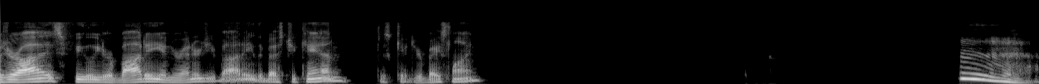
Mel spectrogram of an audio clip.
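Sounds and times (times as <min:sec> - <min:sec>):
speech: 0:00.0 - 0:04.9, 0:09.6 - 0:10.3
drawn-out voiced yawn: 0:09.6 - 0:10.3.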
